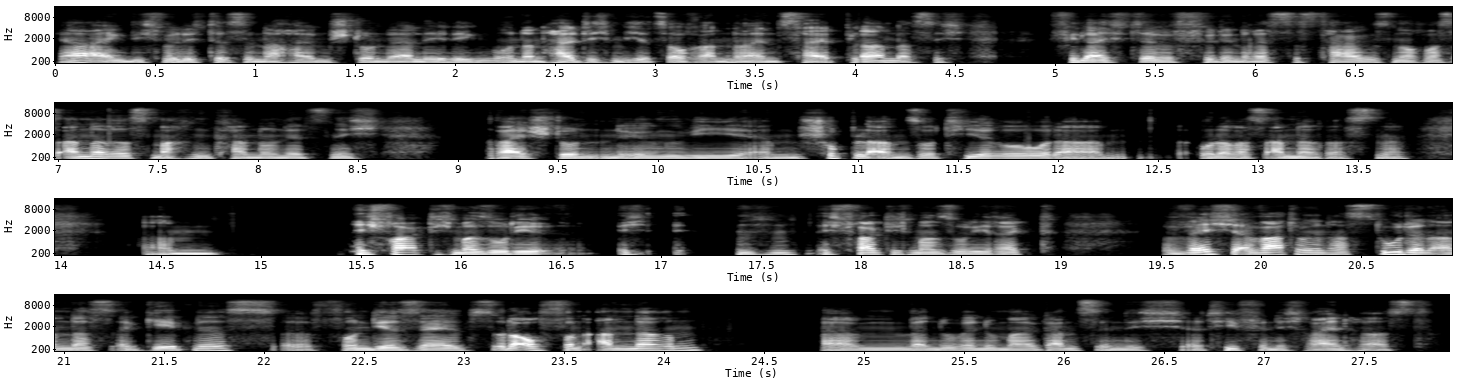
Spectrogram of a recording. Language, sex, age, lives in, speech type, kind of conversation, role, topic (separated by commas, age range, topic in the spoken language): German, male, 20-24, Germany, conversation, advice, advisor, Wie hindert dich Perfektionismus daran, Aufgaben abzuschließen?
